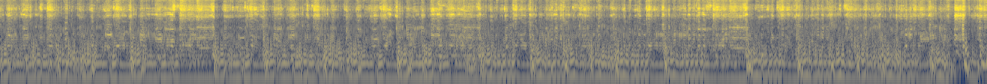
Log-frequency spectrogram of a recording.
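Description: Loud breakbeat electronic dance music from a live DJ set, with a steady heavy bass and a continuous beat, heard over a club sound system.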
